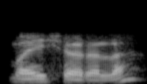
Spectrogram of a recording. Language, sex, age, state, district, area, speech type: Kannada, male, 30-45, Karnataka, Koppal, rural, conversation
